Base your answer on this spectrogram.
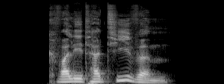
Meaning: strong dative masculine/neuter singular of qualitativ
- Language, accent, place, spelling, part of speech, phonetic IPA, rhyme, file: German, Germany, Berlin, qualitativem, adjective, [ˌkvalitaˈtiːvm̩], -iːvm̩, De-qualitativem.ogg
